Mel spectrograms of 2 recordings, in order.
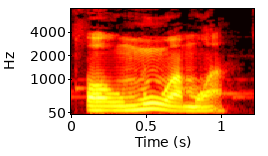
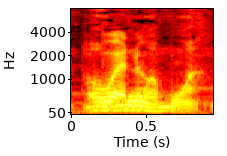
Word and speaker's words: Oumuamua: Muy buenas noches, pues muy bien, muy, muy bien pronunciado, en perfecto hawaiano. – Oumuamua.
